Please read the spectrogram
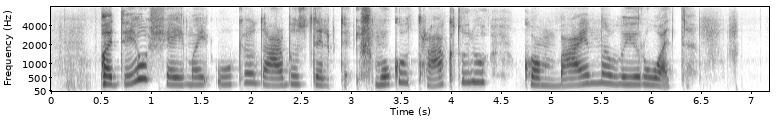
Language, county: Lithuanian, Tauragė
